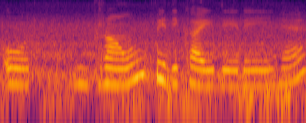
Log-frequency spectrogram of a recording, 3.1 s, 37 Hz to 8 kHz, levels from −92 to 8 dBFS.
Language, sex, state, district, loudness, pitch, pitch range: Hindi, female, Punjab, Pathankot, -17 LUFS, 205 Hz, 190-220 Hz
